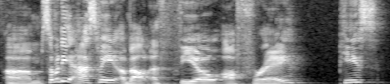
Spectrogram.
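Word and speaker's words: Auffret: asked me about Theo afrae peace I'm sure I'm pronouncing that wrong a French name Teo offre a-u-f-f-r-e-t and asked about the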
